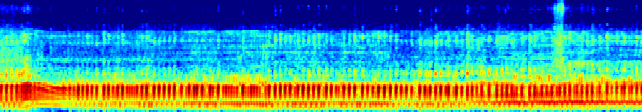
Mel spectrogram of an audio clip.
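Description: A chainsaw engine runs loudly with a fast, rattling idle after a brief drop in pitch.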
